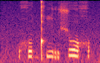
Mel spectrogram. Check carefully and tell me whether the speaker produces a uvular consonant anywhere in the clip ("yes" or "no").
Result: yes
